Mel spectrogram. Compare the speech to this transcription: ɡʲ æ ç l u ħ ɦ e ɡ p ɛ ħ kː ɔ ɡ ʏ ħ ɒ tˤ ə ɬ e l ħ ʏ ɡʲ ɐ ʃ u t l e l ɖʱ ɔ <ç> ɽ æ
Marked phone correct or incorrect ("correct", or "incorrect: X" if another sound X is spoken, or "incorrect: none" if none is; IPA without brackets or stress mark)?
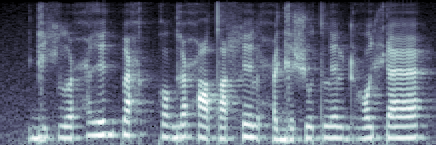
correct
